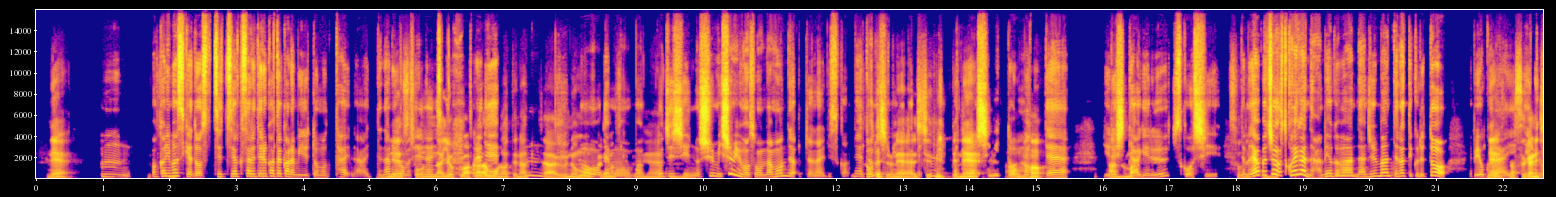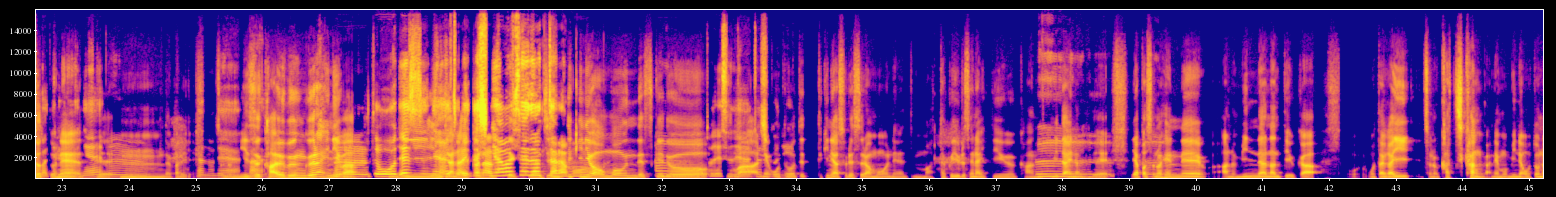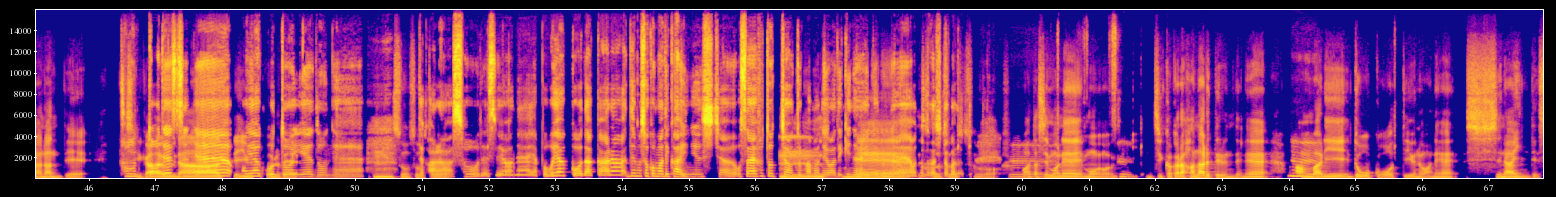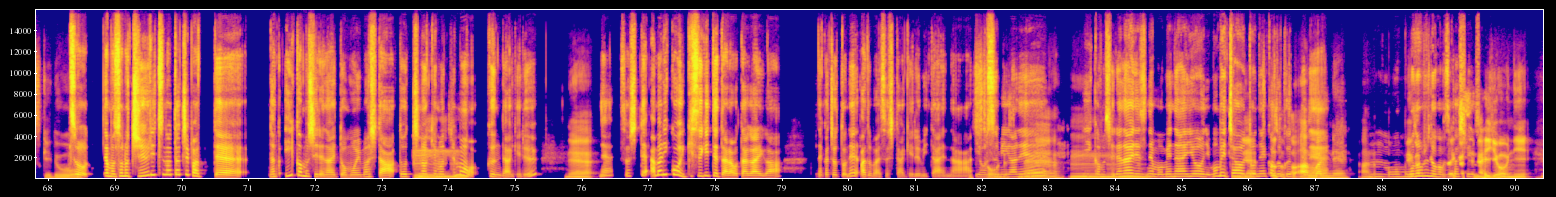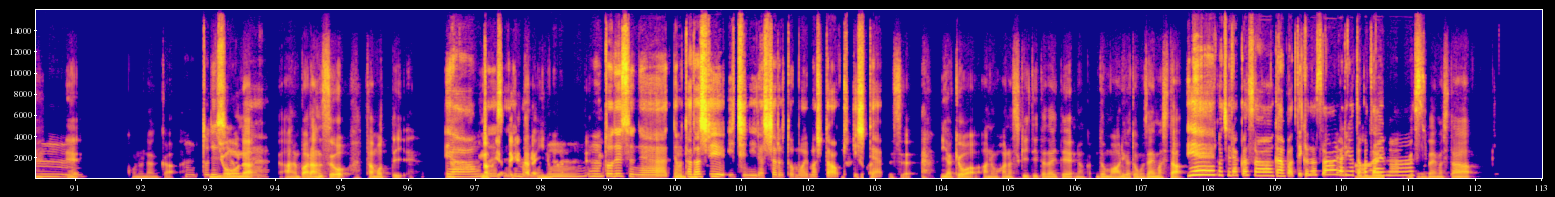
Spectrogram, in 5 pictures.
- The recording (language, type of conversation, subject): Japanese, advice, 家族の価値観と自分の考えが対立しているとき、大きな決断をどうすればよいですか？
- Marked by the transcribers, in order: unintelligible speech; other background noise; "ちょっと" said as "ちょっ"; tapping; laughing while speaking: "顕在化しないように"; throat clearing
